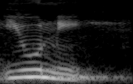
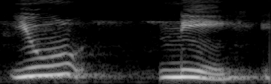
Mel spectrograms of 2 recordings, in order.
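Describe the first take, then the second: First: Said in the usual way. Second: Drawn-out syllable. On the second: Shown as a demonstration. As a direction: stretch uni out very slowly as a teaching demo. (ইউনি খুব টেনে ধীরে বলা) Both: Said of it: "ইউনি বানানটা দেখো".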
